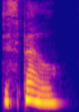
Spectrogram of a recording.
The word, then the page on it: dispel: British English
